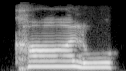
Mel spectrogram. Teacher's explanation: saat mengucapkan qaf, ada tambahan hams (aspirasi)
